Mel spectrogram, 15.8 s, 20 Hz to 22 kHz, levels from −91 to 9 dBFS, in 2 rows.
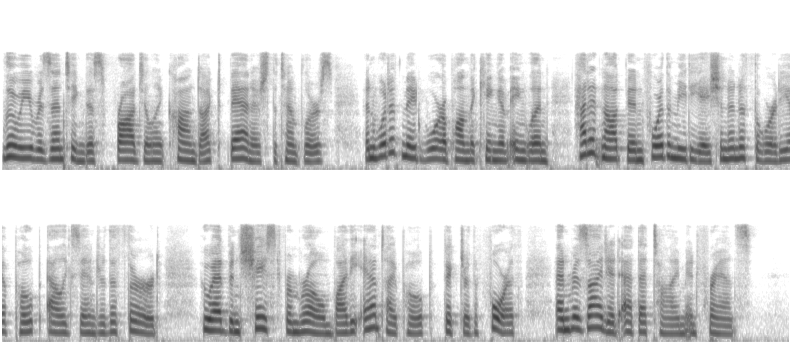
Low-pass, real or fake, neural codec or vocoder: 7.2 kHz; fake; vocoder, 44.1 kHz, 128 mel bands, Pupu-Vocoder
